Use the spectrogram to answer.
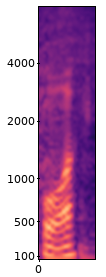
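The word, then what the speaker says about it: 火: It's pronounced huo. In Japanese, not only is the character for fire the same, but it is also pronounced similarly, hi.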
